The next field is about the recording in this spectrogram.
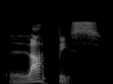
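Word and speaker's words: lápiz: use an accent mark if you see an accent mark that letter that syllable becomes louder it gets all of the stress all the emphasis okay so repeat after me lapis instantaneo ultimo okay no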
